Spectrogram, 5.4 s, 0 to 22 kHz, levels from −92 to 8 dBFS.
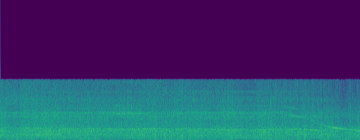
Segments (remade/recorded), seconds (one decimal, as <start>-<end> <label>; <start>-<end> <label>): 0.0-4.5 recorded; 4.5-5.4 remade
